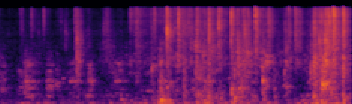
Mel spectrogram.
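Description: A Cane Corso whimpers and gives short, breathy vocal bursts that grow louder toward the end.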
